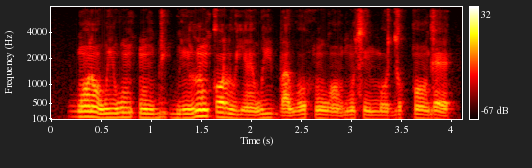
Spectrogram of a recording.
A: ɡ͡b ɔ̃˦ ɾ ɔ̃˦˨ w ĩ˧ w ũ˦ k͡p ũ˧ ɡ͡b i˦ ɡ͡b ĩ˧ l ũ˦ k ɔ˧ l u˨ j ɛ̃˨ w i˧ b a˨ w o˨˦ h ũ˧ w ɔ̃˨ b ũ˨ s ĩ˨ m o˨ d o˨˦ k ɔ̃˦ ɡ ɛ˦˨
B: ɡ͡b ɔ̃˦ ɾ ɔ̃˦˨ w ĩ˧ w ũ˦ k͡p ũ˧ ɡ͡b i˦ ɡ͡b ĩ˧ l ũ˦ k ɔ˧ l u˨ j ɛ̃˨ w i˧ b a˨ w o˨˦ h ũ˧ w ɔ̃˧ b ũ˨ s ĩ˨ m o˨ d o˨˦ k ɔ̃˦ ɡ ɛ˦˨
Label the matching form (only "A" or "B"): A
